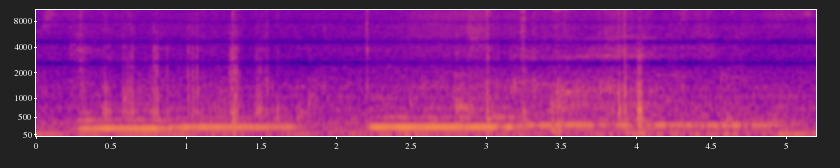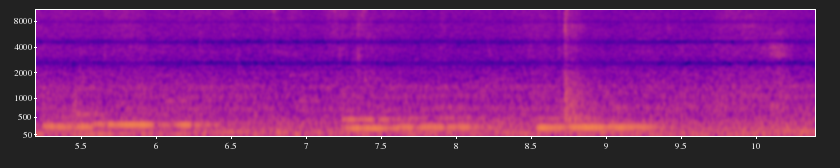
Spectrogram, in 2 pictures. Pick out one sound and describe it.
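A woman sings long, steady notes in an echoing hall.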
